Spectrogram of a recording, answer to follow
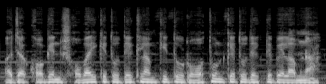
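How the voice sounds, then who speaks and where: A man's voice: on the low side, steady tone, fairly quick, mellow, soft background music, lightly acted. A man playing a short-tempered, threatening village master and father in a cartoon, with a scolding, imperious way of talking. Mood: stern, annoyed. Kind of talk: cartoon voice acting.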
